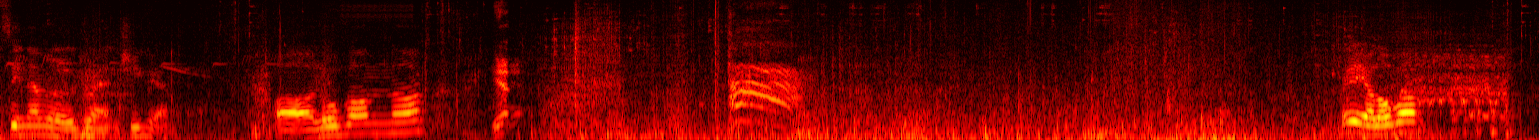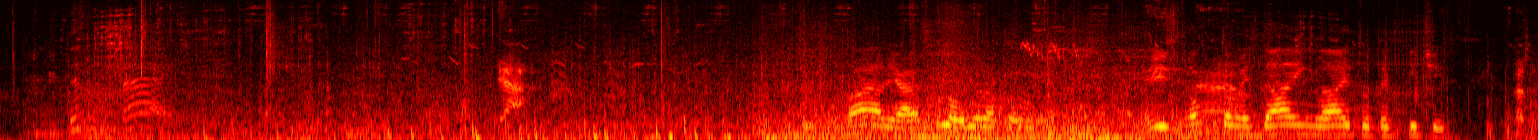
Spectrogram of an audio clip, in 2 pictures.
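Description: A wagon rattles along over rough ground.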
